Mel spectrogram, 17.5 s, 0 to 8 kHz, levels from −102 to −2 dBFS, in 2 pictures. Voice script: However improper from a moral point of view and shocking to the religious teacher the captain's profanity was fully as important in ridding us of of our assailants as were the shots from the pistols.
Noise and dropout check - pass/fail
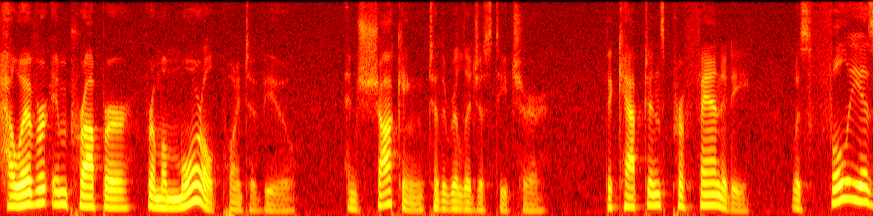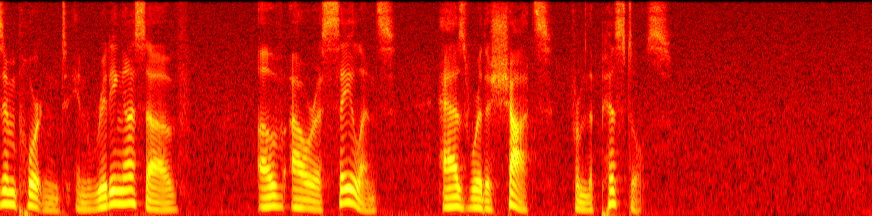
pass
